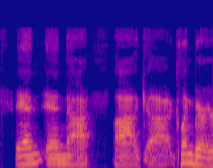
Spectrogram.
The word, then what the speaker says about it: Kingsbury: some big calls and in uh uh uh kingberry right that's his name is that how you say it their offense coordinator Cliff Kingsbury yeah he threw he threw a freaking fullback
